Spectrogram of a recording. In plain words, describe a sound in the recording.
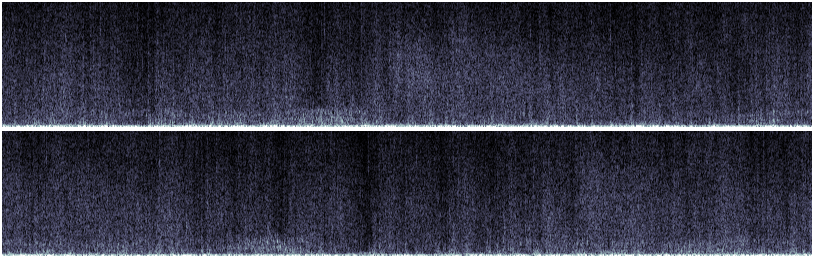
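Large wings flap overhead.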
